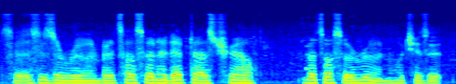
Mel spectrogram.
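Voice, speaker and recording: A man's voice: medium pitch, flat delivery, a little fast, warm tone. A man giving casual live gameplay commentary, musing aloud to himself, on a dull lo-fi microphone. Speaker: game streamer. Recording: dull lo-fi mic, faint noise.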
